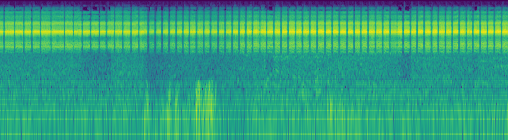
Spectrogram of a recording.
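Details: A male Cicada orni calls in Parque Eduardo VII in mating season to attract females, producing a loud, grating series of rapid regular pulses with a high buzzy tone, briefly joined by low thumps and rustling near the middle.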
